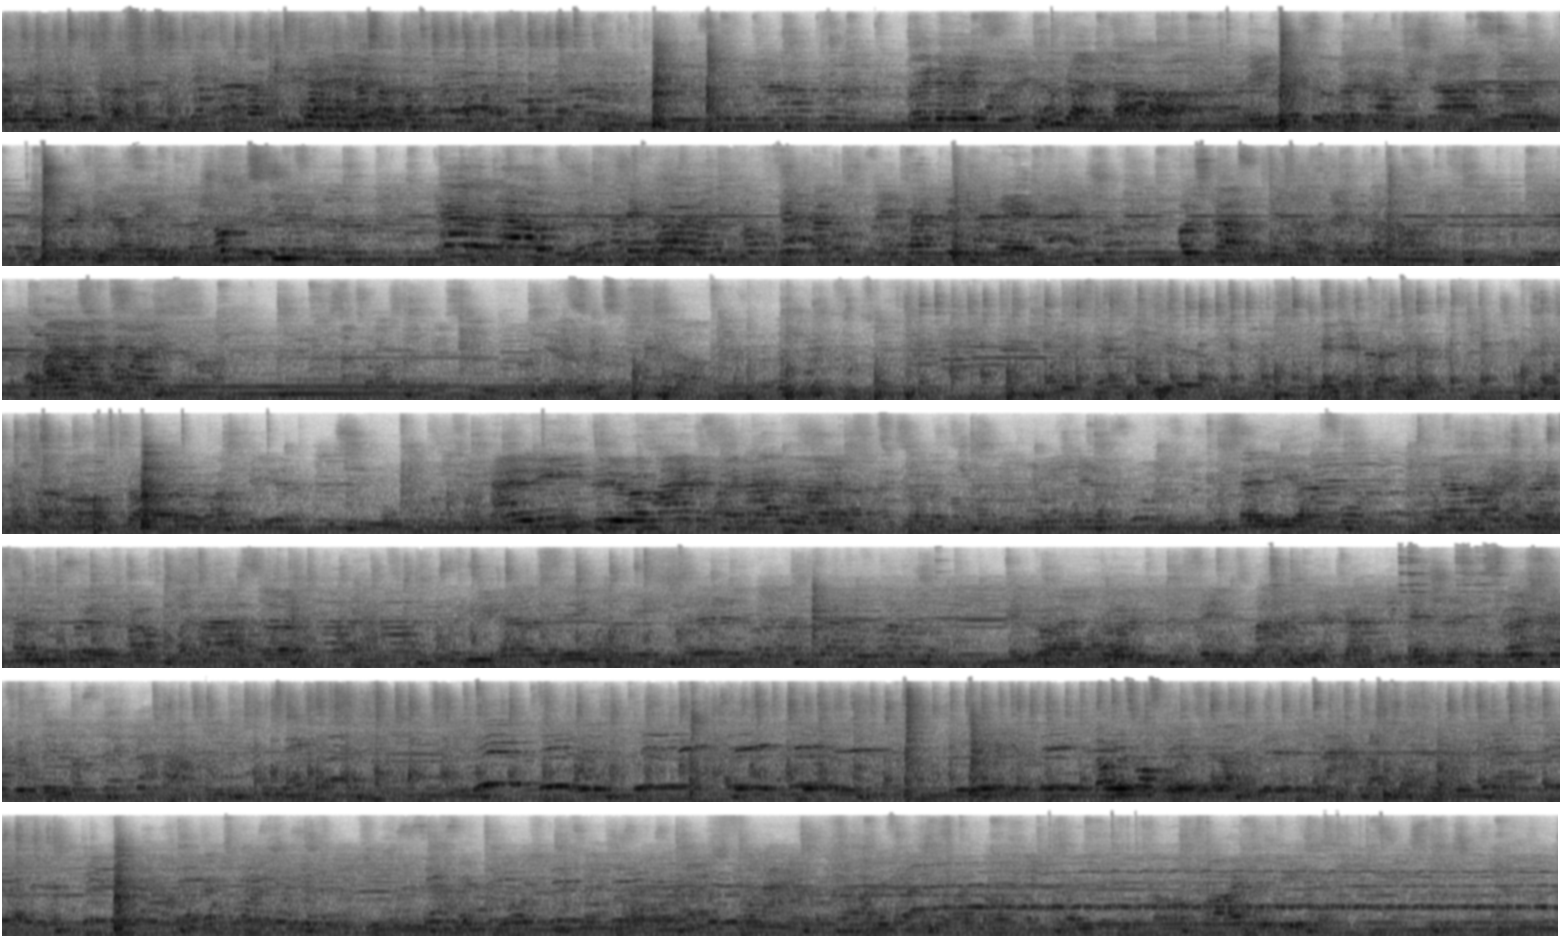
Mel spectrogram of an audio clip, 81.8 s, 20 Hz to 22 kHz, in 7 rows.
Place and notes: Ostviertel, Essen, Deutschland - panoptikum
panoptikum, gerlingplatz 4, 45127 essen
